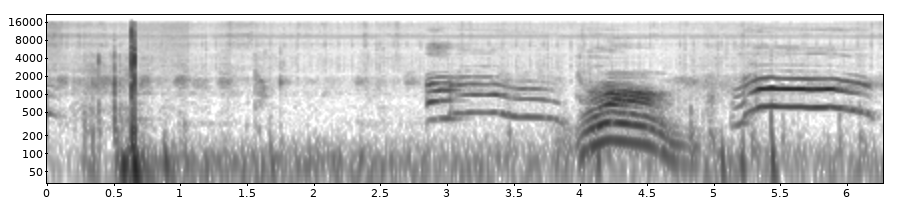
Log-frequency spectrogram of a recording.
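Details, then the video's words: Samoyed howling together with her sister, a second Samoyed, indoors: after a quiet start with a sharp knock, three drawn-out harmonic howls, the middle one arching up and down, the last steady and slightly falling. "Lexi the Samoyed and Sister Nika Howl!"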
